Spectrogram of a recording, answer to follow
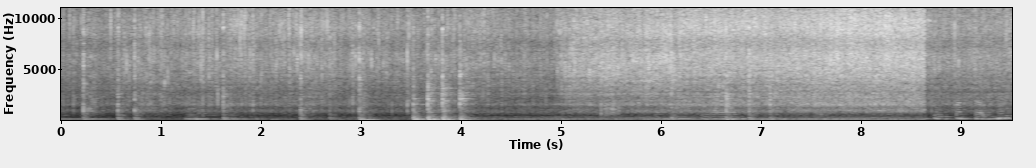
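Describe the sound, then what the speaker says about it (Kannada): Cabbage and other ingredients frying in a small pan, a steady close sizzle with sharp clatters of stirring early on, then a louder, more intense hiss as more goes in; a voice speaks briefly. "ಇದಿಷ್ಟು ಫಸ್ಟು ಚೆನ್ನಾಗಿ ಫ್ರೈ ಮಾಡ್ತೀನಿ"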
